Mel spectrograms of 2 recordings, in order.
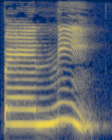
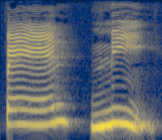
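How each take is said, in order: First: पेनी as one word, "pen-nee", long ending; teaching pronunciation of पेनी with a clear "ee"; final Y as EE. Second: पेनी very slowly as "pen... nee"; syllable demo of पेनी, "pen" then "nee"; two separated syllables. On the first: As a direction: say पेनी joined up, holding the "nee". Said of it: "ई के तौर पर आता है". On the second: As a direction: split पेनी in two, each half drawn out. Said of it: "ये सारे दो syllable हैं". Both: Shown as a demonstration.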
